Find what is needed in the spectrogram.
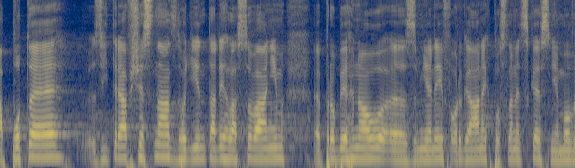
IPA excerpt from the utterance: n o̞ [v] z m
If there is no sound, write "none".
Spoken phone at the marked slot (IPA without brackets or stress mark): w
